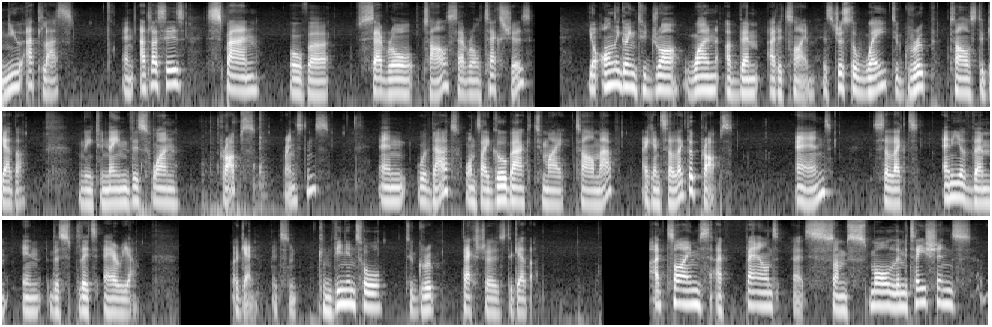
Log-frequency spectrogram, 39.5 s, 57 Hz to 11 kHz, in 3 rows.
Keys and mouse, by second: 0.6 click, 3.8-6.8 drag, 15.5 click, 16.0 ctrl+a, 16.6-17.8 typing, 21.0 click, 23.0 click, 24.4 click, 25.3 click, 25.7 click, 26.9 click, 27.5-28.4 drag, 30.2 click, 30.7 click, 32.6 click, 32.7 click, 34.5 click, 35.4 click, 36.2 click, 37.0 click, 37.7 click.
